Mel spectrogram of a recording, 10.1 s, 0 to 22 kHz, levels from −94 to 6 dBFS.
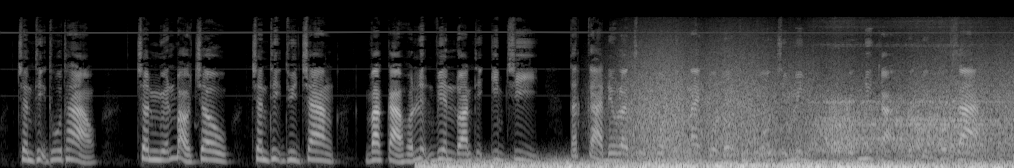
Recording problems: train or aircraft noise; very loud; from 6.5 s on; 4 dB above the speech
low rumble; noticeable; from 4 s on; 15 dB below the speech
high-pitched whine; faint; throughout; 10 kHz, 30 dB below the speech

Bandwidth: 14.5 kHz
